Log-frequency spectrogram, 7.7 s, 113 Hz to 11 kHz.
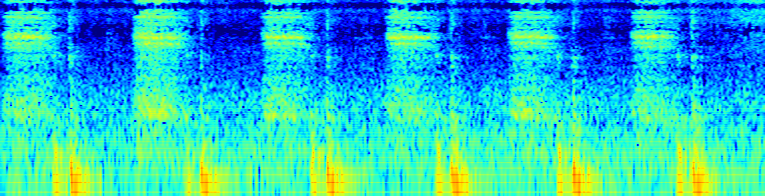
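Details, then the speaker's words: Vocal imitation of tricuspid regurgitation: a muffled first heart sound, then a soft whooshing pansystolic murmur, about 48 cycles a minute. "المهم ايه الحاجه اللي موجوده سوفت بان سيستوليك ميرمار وفي اوله مافل فيرست س او"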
